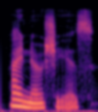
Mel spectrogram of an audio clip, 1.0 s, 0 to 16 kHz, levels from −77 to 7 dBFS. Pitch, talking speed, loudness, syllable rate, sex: 175 Hz, 245 wpm, -16 LUFS, 5.1 syllables/s, female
